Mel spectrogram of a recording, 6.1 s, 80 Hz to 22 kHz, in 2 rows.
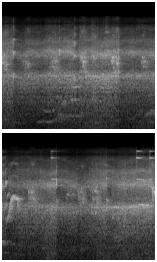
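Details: Several young hand-tame cockatiels, a mix of weaned and still hand-fed birds, in September 2012; a dense, continuous flock chatter with one clear rising squawk near the middle.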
